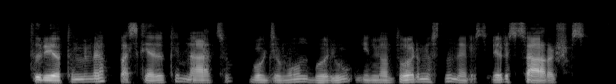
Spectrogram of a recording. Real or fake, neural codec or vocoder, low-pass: fake; codec, 16 kHz in and 24 kHz out, 0.6 kbps, FireRedTTS-2 codec; 7.2 kHz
